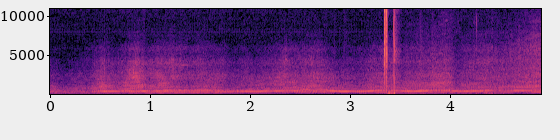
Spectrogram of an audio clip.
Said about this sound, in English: Car number 21 now on the track from Tulare, California.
